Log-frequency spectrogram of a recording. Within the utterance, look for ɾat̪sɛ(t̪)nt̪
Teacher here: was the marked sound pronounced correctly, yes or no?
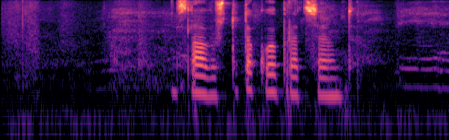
no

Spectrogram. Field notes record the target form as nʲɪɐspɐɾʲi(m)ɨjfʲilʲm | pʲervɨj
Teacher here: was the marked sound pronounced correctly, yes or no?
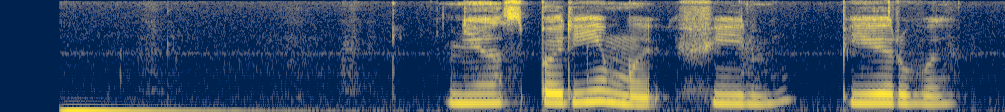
yes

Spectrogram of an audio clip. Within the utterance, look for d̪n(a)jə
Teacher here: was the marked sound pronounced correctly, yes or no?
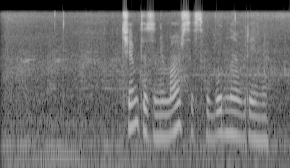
no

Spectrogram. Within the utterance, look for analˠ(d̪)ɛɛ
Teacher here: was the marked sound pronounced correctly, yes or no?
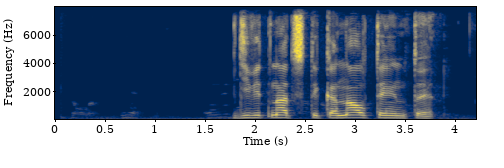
no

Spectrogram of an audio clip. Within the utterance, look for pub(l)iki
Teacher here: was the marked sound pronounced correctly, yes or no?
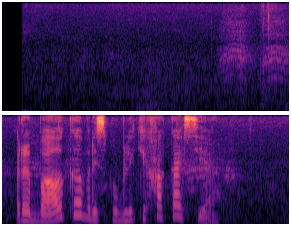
yes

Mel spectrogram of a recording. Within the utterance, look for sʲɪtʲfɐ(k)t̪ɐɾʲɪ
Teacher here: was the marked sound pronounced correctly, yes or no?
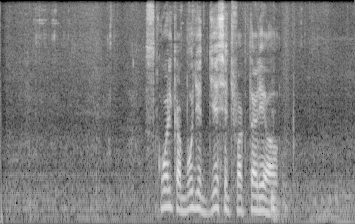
yes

